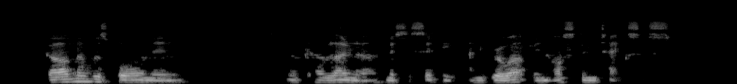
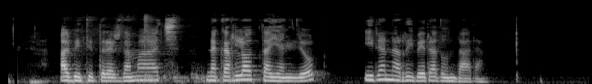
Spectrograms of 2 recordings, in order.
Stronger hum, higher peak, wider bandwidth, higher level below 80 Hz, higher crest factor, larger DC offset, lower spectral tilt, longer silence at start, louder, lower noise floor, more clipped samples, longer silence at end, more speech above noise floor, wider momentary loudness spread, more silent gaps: neither; second, -14 dBFS vs -2 dBFS; second, 7.8 kHz vs 11 kHz; second, -66 dBFS vs -54 dBFS; about the same, 18 dB vs 20 dB; neither; first, -7 dB/octave vs -5 dB/octave; first, 0.45 s vs 0.1 s; second, -31 LUFS vs -21 LUFS; first, under -90 dBFS vs -57 dBFS; neither; second, 0.7 s vs 1.05 s; first, over 59 dB vs 37 dB; about the same, 15 LU vs 16 LU; neither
